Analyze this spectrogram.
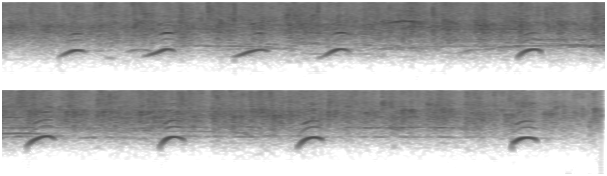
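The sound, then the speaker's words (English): Steady, dense applause from an applause meter under a plastic chicken fills the whole stretch, with about a dozen short rising-and-falling tonal chirps popping out over it at irregular intervals. “we have an applause meter underneath the chicken.”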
